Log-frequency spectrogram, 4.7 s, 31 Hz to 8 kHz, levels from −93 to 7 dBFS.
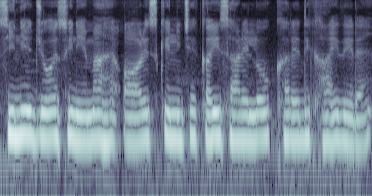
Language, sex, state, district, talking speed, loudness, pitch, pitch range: Hindi, male, Maharashtra, Chandrapur, 195 wpm, -15 LUFS, 155 Hz, 150-165 Hz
